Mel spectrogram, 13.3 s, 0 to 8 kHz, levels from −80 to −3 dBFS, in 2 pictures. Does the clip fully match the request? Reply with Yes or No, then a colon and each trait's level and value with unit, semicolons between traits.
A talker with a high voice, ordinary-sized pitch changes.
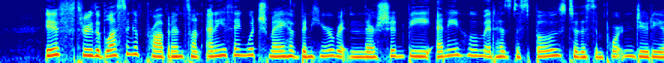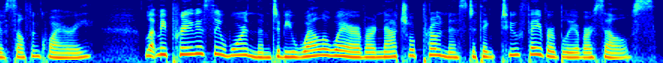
Yes: high, 220 Hz; average, 4.0 semitones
